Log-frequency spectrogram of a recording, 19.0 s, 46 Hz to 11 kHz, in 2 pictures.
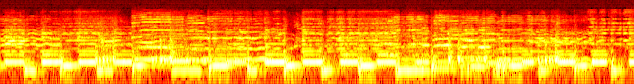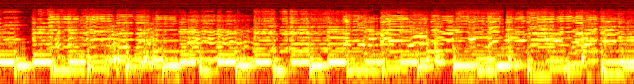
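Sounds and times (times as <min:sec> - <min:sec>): live band music: 0:00.0 - 0:19.0.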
